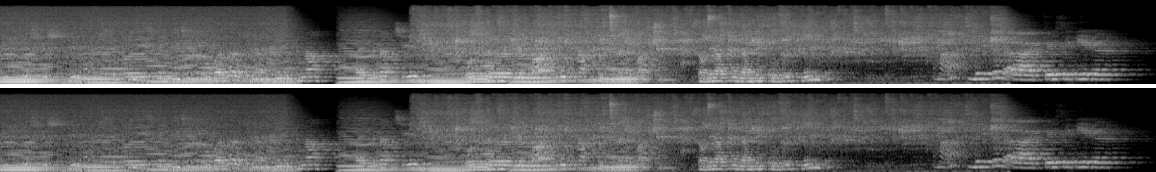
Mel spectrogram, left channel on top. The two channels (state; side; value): quieter; right; 4.6 dB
